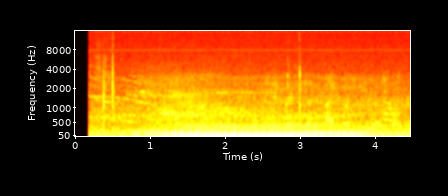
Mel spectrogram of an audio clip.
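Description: A motor vehicle's engine running close by, a low rumble that swells to its loudest in the middle and eases off near the end.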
